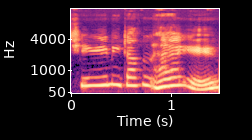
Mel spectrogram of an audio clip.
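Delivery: nasty, mean little squeak, very high. Narrator reads Flick throwing Mela's words back at her, squeaky mean voice. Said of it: "In a squeaky mean voice".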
